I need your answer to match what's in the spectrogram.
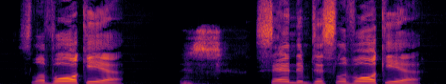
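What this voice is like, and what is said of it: Mock Massachusetts accent. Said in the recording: “I'm going to keep doing this. I'm sorry. ... I apologize to anyone who's listening from Massachusetts. I can't help myself.”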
